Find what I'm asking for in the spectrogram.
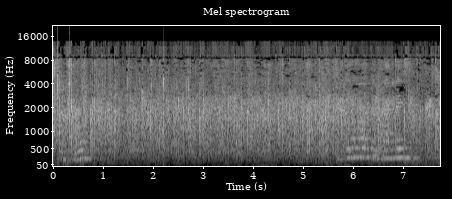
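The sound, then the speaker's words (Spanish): Audience applause after a song at a live music performance, a dense, loud clapping that holds steady throughout, with a voice briefly audible over it near the end. “el aplauso para Osvaldo”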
